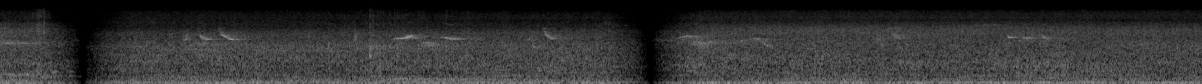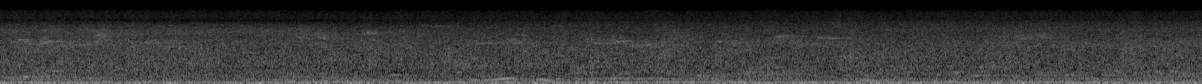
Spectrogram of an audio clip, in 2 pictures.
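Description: Small birds chirping many times with short, high calls over a steady hiss of background noise. The sound drops out briefly twice in the first seven seconds.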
